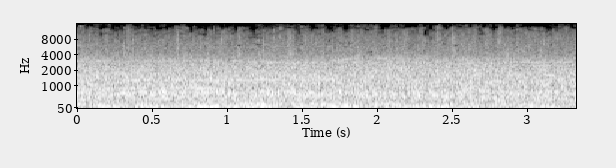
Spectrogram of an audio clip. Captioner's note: crowd cheering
